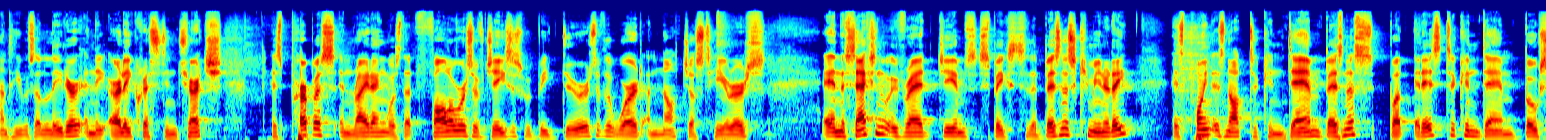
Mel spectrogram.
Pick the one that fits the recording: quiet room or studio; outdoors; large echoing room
large echoing room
